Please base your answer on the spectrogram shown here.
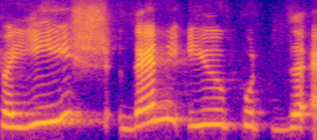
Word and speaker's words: país: So for country, you have 2 syllables. The word has got 2 syllables. You split into país, right?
